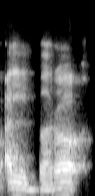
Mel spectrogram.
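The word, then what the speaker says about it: al-Bara': yaitu dari pesawat al-baqarah Ibnu azib nya cara bacanya itu al-baqarah bukan Albar Romeo nggak ada passwordnya pokoknya al-baqarah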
